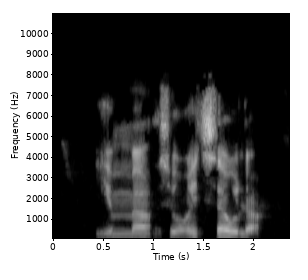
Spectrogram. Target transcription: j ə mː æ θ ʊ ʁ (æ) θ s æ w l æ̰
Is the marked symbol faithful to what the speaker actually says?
no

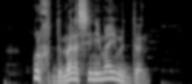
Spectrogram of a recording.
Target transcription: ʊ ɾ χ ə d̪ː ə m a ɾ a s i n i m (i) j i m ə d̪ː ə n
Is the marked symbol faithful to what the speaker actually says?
no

